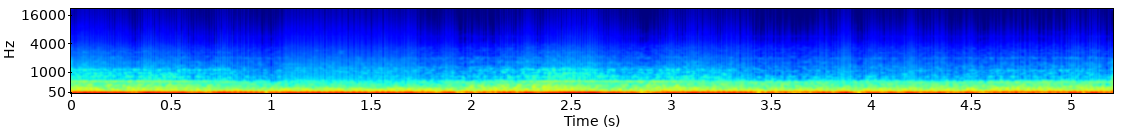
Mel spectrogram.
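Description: Supercharged Mazda MX-5 engine running steadily at idle while the car is stationary, heard from inside the cabin as a low rumble.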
